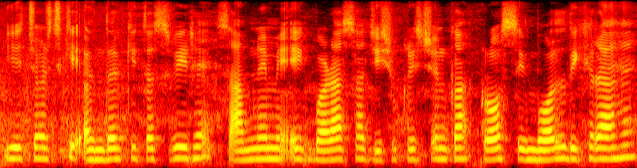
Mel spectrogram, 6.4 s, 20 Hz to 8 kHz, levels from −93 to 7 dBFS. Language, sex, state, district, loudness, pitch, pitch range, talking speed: Hindi, female, Chhattisgarh, Sukma, -19 LUFS, 185 Hz, 180-195 Hz, 190 wpm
